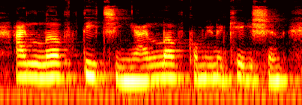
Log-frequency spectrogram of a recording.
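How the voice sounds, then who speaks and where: A woman with a Portuguese accent speaks very slowly in a somewhat breathy voice. Her intonation is monotone and flat, with audible room echo. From Brazil. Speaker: language teacher. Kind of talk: job application video.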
